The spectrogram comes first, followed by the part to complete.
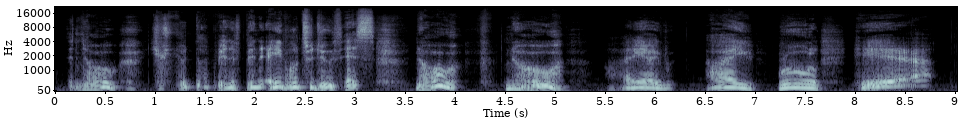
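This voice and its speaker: Using a put-on character voice, a man speaks at a very slow pace with long, frequent pauses. His raspy voice sits at a medium pitch and makes very wide pitch swings. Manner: panicked, twisting.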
